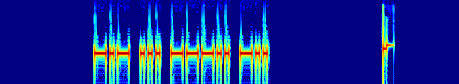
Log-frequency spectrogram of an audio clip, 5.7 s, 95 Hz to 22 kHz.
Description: Morse code, heard as a keyed tone, about 25 wpm, 700 Hz. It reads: KS8D
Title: USA Call Signs - 4 Characters - 2x Character Spacing - 25wpm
